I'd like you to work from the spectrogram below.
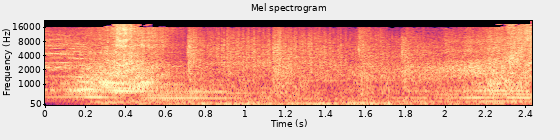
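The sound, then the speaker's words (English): A car engine roars loud at high speed during a chase, a steady droning whine with slight surges in pitch, running continuously for a few seconds with no voices. “It's okay, well, I kind of hear it's going fast because the engine clearly tells me it is.”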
